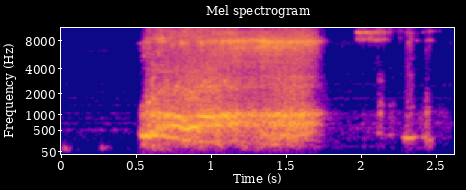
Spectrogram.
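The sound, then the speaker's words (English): A voice imitating a huge roar, a loud, raspy, sustained blast lasting over a second, followed by a few brief, quieter vocal sounds. “I'll walk up to the stage. And I'll do a huge roar.”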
